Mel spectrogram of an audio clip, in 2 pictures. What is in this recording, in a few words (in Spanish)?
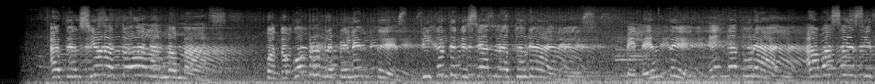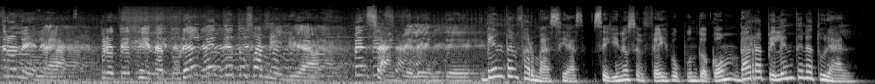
megafono; hablados; acting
